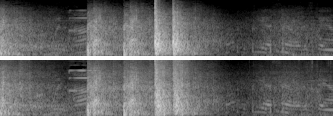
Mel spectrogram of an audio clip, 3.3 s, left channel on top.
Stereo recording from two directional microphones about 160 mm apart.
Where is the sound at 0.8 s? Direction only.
55° right (ahead or behind).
